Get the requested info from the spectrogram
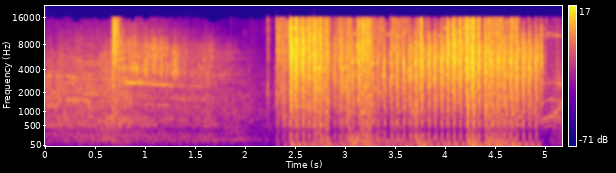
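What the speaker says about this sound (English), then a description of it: "You are taking effective fire." Machine gun fire in the Call of Duty DMZ video game, a loud, sustained rapid burst that breaks in after a couple of seconds of quieter background and runs steadily to the end, with no talk.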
